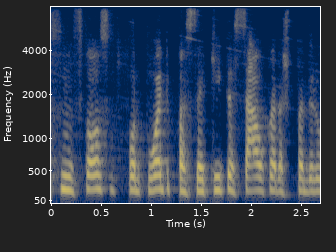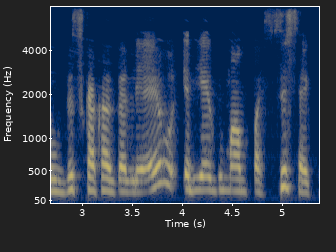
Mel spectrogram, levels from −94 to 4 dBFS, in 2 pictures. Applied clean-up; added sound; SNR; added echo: neural mask model DeepFilterNet 3.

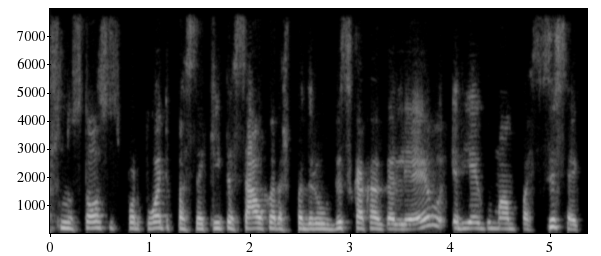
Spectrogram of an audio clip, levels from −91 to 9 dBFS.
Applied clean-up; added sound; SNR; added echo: none; none; none; none.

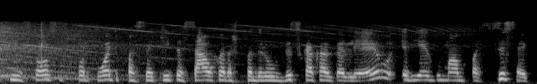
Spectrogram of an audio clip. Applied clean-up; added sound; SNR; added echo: none; Domestic sounds, home sounds; 17 dB; none.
